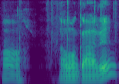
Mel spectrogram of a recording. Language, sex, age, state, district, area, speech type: Odia, male, 45-60, Odisha, Malkangiri, urban, spontaneous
